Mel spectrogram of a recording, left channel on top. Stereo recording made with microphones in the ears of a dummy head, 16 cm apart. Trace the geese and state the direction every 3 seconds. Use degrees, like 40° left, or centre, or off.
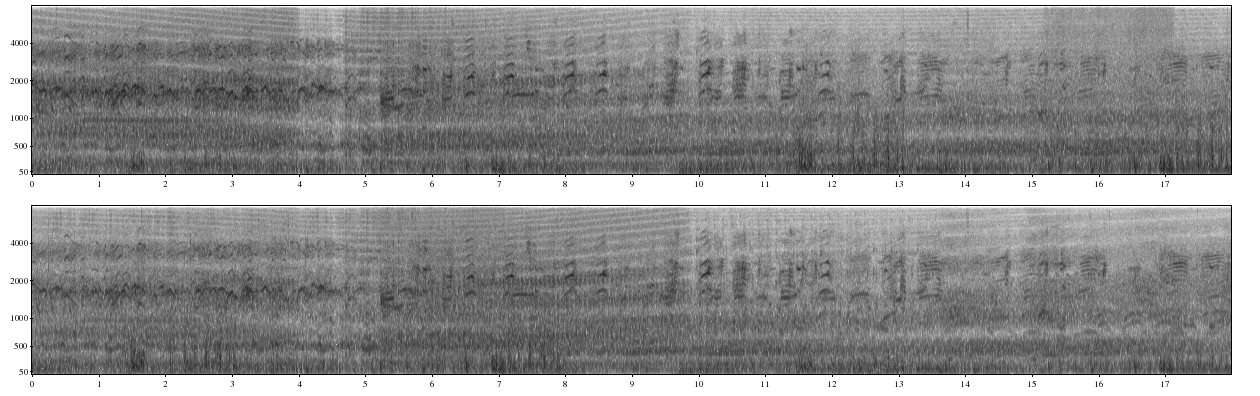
20° left, 10° left, centre, 10° right, 10° right, 20° right.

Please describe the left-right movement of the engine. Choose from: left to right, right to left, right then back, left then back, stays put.
left to right.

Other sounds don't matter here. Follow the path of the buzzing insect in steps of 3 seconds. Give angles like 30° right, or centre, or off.
40° right, 30° right, 20° right, centre, 20° left, 30° left.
